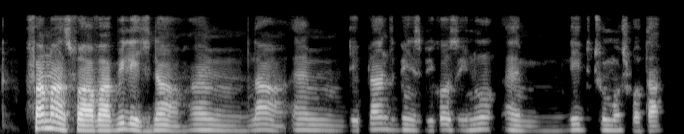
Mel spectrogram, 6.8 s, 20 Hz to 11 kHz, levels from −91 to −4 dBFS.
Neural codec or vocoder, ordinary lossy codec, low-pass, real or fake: codec, 16 kHz, 6 kbps, DAC; none; 7.2 kHz; fake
